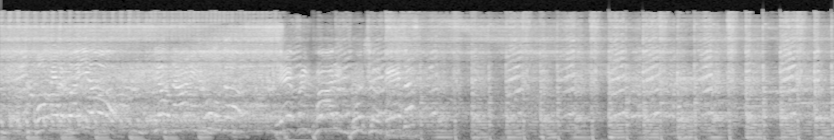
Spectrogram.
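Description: Electronic dance music mixed live by a DJ and played loud over a stage sound system, with a steady bass beat and sliding vocal and synth lines on top. The low beat drops out about three and a half seconds in and comes back strongly about five seconds in.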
